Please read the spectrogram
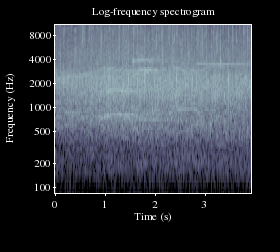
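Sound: thunderous applause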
